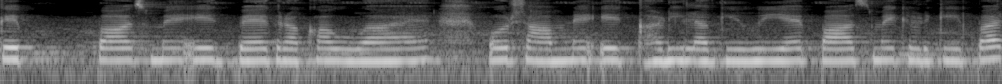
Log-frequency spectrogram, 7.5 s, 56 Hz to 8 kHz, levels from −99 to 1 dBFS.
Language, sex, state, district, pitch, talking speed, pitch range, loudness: Hindi, female, Bihar, Supaul, 225 Hz, 160 wpm, 220-230 Hz, -29 LUFS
